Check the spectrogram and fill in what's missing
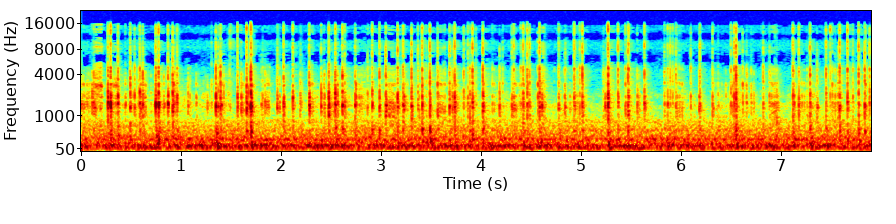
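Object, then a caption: Small rigid plastic box. A small, hollow, empty, transparent rigid plastic box is tapped and scratched with long nails, giving a rapid, uneven stream of sharp, dry clicks. Each tap dies almost instantly with a light hollow tone near 1.5 kHz, over a low, steady rumbling background.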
